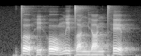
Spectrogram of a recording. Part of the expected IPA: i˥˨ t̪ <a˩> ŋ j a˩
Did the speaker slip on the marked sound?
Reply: no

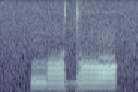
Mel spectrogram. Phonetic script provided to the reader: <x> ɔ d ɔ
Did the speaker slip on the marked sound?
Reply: yes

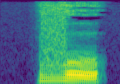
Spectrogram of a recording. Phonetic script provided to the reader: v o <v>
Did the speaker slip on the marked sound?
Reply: yes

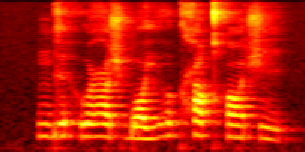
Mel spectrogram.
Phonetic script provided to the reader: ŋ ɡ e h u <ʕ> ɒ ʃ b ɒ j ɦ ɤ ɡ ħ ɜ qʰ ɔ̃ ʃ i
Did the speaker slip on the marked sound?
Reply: no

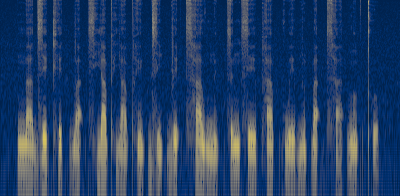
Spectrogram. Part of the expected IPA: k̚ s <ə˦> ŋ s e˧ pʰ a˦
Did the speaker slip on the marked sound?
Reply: no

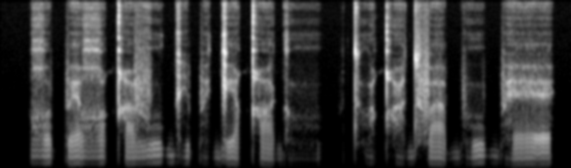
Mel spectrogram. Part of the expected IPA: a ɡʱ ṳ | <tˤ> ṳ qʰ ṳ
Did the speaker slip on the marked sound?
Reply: yes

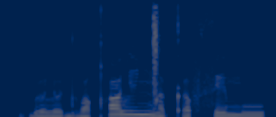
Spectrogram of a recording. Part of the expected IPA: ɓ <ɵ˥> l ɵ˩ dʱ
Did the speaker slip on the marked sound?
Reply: yes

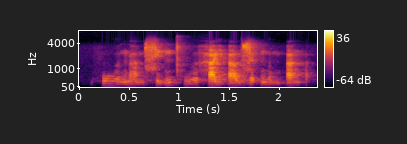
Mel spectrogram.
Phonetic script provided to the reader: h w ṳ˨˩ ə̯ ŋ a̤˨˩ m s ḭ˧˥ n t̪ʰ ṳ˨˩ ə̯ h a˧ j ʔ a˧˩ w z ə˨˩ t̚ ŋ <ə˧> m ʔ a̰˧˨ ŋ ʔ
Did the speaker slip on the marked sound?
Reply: yes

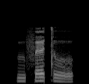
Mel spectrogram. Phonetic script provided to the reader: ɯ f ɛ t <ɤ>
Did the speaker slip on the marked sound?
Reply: no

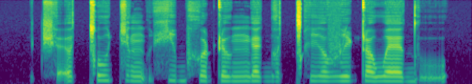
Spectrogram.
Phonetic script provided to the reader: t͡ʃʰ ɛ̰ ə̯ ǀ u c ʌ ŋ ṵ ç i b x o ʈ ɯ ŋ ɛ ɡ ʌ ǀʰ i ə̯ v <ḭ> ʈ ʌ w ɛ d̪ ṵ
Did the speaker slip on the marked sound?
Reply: yes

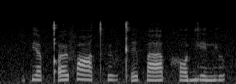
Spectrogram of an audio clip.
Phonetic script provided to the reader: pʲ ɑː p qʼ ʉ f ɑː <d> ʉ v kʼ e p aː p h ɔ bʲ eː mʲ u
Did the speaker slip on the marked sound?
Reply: yes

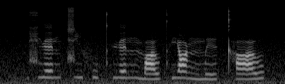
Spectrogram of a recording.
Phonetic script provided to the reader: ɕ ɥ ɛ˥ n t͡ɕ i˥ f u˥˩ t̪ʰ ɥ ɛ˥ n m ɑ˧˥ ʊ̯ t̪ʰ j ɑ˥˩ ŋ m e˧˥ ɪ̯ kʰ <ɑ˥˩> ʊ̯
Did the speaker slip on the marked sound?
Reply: yes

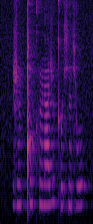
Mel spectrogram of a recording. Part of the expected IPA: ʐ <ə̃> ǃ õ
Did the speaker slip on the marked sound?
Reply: no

